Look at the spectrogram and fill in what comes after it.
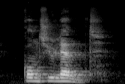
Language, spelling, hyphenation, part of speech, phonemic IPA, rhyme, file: Dutch, consulent, con‧su‧lent, noun, /kɔn.syˈlɛnt/, -ɛnt, Nl-consulent.ogg
- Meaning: 1. counsel, adviser, consultant; especially an educational adviser 2. a minister of a congregation who temporarily also serves another congregation with a vacancy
